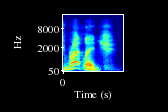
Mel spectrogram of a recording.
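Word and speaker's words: Routledge: It's Rutledge.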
